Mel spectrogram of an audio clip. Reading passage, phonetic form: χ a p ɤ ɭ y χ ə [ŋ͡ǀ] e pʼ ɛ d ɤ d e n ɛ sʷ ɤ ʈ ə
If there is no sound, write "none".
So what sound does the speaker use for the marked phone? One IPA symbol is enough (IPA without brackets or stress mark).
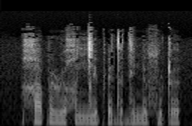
ŋ͡ǀ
